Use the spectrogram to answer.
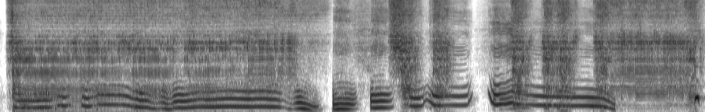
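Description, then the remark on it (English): Musical arm farts, made by putting the mouth on an arm covered by a sweater and blowing, play a loud tune: one long wavering buzzy tone, then a series of short, choppy pitched blurts. “I'm wearing a sweater, so my musical arm farts won't be quite as good.”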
